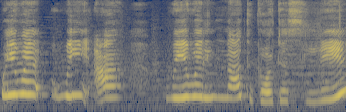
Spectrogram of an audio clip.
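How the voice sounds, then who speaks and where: Over clear music in the background, a woman uses a put-on character voice at an extremely high pitch and a fairly slow pace. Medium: read story. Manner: excited, squawky exclamations.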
